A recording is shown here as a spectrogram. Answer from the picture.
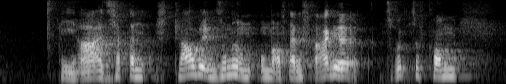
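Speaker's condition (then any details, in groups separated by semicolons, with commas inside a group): Cleft palate, mild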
